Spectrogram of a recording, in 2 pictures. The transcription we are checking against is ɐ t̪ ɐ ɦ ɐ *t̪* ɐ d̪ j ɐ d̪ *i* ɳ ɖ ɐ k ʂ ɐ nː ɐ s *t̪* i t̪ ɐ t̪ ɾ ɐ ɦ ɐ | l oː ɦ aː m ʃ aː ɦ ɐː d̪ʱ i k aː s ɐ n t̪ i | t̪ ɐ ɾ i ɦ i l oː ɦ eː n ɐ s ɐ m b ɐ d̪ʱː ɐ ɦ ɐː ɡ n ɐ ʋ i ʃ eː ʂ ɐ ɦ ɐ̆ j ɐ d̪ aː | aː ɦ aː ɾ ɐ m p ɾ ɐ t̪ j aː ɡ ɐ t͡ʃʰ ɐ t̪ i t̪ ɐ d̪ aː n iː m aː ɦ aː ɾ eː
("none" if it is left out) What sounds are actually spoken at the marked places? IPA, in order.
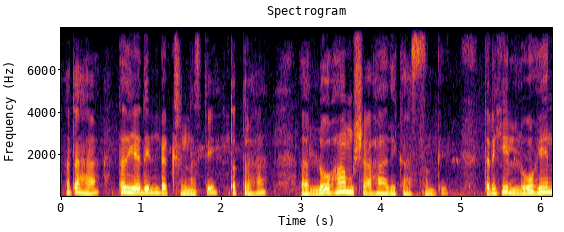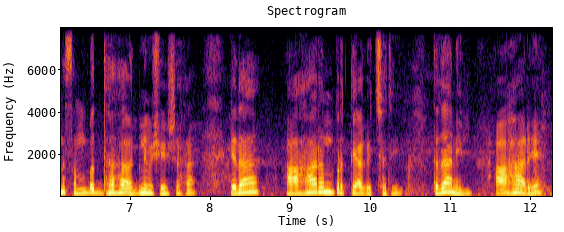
t̪, i, t̪

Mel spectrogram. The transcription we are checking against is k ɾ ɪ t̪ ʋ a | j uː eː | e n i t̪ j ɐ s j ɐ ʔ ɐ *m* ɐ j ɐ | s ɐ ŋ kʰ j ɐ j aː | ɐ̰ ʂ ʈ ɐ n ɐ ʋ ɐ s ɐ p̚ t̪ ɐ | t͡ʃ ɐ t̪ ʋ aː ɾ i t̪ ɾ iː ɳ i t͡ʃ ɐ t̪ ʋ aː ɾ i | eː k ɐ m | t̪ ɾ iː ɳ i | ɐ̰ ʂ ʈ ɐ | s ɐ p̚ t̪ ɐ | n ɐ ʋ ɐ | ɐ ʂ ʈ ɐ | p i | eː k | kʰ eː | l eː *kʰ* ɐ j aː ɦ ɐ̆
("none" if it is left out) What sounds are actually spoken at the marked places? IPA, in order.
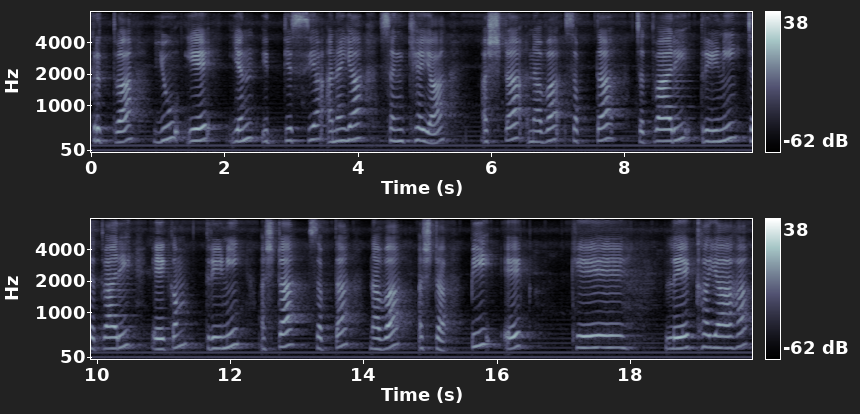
n, kʰ

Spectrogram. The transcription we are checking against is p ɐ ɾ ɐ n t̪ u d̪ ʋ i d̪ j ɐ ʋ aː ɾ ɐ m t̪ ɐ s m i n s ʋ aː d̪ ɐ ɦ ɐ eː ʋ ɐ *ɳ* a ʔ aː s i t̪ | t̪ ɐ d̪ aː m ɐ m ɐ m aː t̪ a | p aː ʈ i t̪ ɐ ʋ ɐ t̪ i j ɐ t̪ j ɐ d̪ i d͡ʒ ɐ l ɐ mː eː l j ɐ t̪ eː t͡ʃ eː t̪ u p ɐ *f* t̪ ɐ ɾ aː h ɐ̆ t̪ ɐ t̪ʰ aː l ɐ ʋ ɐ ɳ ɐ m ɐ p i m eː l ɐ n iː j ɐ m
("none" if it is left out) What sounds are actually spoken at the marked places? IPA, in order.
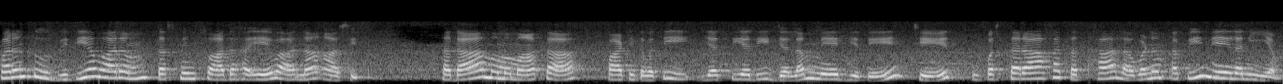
n, s

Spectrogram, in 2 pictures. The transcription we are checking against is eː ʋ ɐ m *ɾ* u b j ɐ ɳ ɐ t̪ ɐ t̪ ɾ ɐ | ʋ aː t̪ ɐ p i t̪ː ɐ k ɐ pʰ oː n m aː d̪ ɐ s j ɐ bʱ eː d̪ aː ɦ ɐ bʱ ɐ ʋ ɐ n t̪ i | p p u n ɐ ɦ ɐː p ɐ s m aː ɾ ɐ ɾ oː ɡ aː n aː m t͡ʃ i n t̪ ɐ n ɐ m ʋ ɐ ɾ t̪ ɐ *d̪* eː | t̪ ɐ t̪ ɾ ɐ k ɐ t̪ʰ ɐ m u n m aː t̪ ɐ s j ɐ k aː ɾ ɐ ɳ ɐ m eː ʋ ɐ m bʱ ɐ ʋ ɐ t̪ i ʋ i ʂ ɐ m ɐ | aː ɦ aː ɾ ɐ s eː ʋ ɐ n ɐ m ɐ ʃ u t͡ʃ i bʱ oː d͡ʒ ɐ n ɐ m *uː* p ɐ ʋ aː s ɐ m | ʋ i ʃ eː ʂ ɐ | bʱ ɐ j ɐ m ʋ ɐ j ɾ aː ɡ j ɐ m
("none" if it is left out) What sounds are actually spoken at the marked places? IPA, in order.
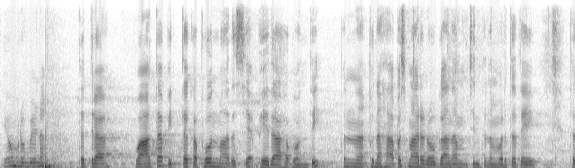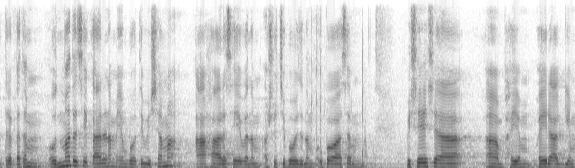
ɾ, t̪, u

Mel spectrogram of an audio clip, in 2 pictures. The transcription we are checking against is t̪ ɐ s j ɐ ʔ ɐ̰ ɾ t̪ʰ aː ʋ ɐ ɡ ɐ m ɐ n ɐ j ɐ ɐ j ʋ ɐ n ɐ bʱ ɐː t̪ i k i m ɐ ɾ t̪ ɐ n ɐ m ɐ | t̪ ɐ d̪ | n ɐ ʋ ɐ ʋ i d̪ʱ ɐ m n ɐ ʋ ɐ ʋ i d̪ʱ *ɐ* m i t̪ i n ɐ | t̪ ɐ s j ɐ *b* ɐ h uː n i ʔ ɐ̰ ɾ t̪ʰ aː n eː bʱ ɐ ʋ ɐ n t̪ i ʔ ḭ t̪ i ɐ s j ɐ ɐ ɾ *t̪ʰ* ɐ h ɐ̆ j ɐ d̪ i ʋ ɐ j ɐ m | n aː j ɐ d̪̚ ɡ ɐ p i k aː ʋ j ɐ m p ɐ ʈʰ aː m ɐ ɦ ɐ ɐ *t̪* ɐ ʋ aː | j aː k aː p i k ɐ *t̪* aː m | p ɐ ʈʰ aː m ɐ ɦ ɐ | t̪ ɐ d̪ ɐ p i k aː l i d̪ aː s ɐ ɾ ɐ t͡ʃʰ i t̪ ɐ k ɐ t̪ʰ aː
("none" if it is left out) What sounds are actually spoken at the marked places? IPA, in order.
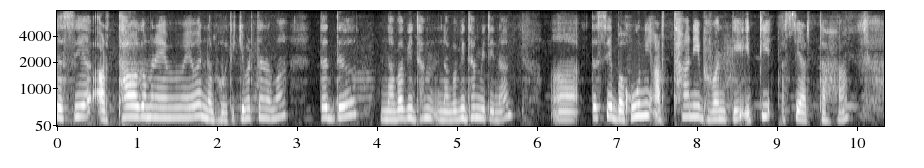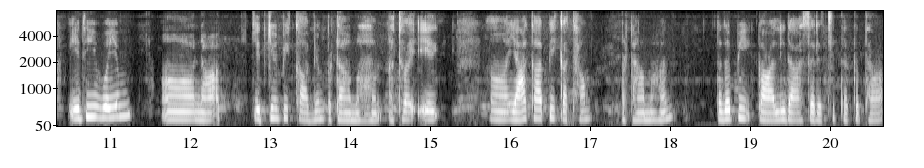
ɐ, b, t̪ʰ, t̪ʰ, t̪ʰ

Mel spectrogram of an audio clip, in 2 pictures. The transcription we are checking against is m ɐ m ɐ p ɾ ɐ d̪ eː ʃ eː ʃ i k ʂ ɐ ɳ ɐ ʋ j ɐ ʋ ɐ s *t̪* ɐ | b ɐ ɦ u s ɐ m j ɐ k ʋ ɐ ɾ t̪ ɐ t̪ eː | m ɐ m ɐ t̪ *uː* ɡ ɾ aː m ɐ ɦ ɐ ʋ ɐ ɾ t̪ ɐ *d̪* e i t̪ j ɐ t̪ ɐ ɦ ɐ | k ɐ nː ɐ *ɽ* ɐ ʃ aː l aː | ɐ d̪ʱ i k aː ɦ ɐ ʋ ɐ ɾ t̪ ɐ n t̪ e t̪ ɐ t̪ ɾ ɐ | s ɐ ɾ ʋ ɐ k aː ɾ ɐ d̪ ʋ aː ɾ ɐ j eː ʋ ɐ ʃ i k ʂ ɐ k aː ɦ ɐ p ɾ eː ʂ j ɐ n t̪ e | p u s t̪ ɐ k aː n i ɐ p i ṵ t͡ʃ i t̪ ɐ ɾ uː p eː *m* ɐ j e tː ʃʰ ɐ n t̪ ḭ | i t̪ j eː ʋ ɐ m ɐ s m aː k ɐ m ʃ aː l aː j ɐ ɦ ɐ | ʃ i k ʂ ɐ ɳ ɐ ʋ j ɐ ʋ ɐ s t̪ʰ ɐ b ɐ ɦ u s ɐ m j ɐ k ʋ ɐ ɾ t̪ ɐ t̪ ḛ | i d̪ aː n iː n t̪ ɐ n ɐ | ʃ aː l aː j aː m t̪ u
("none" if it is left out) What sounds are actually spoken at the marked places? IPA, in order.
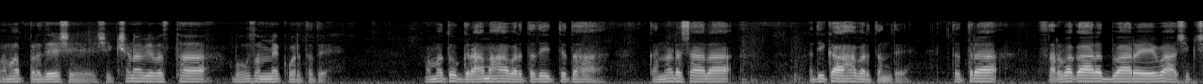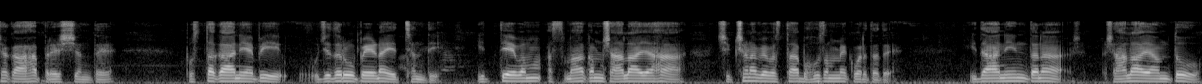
t̪ʰ, u, t̪, ɽ, ɳ

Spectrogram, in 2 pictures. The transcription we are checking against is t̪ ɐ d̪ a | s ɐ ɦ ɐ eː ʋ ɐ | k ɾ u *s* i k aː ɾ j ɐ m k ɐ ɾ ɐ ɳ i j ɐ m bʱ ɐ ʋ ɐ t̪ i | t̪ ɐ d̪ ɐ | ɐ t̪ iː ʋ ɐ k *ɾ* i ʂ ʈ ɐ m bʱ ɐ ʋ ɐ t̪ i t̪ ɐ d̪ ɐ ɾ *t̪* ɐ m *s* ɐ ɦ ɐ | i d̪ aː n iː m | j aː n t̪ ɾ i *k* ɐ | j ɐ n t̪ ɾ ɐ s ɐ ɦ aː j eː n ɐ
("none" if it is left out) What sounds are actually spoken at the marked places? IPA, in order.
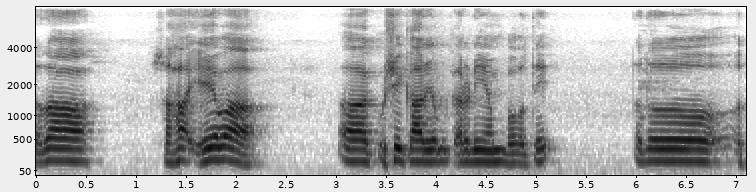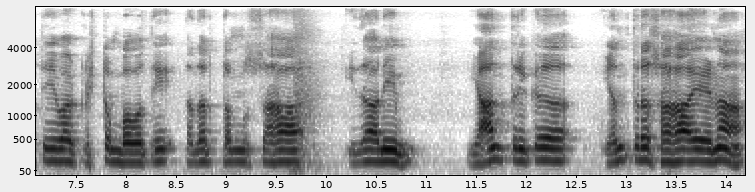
ʂ, ɾ, t̪ʰ, s, k

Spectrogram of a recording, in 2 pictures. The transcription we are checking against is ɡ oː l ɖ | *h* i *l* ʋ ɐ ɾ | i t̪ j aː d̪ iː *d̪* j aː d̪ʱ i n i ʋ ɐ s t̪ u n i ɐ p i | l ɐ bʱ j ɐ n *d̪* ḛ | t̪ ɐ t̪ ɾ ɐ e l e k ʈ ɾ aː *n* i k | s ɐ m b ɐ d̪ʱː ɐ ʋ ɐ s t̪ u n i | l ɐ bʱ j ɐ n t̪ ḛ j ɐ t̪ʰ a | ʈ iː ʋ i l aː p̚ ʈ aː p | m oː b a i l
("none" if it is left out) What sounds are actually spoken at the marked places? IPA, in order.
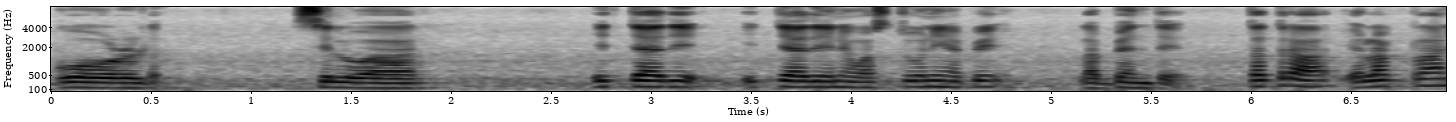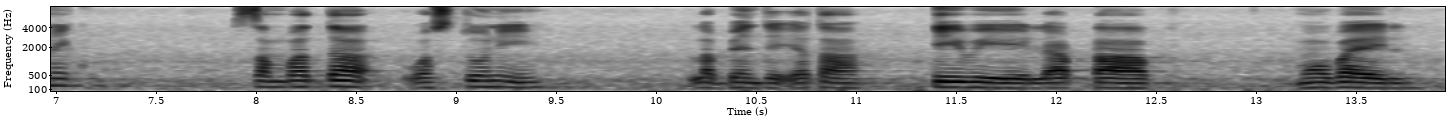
s, l, t̪, t̪, n

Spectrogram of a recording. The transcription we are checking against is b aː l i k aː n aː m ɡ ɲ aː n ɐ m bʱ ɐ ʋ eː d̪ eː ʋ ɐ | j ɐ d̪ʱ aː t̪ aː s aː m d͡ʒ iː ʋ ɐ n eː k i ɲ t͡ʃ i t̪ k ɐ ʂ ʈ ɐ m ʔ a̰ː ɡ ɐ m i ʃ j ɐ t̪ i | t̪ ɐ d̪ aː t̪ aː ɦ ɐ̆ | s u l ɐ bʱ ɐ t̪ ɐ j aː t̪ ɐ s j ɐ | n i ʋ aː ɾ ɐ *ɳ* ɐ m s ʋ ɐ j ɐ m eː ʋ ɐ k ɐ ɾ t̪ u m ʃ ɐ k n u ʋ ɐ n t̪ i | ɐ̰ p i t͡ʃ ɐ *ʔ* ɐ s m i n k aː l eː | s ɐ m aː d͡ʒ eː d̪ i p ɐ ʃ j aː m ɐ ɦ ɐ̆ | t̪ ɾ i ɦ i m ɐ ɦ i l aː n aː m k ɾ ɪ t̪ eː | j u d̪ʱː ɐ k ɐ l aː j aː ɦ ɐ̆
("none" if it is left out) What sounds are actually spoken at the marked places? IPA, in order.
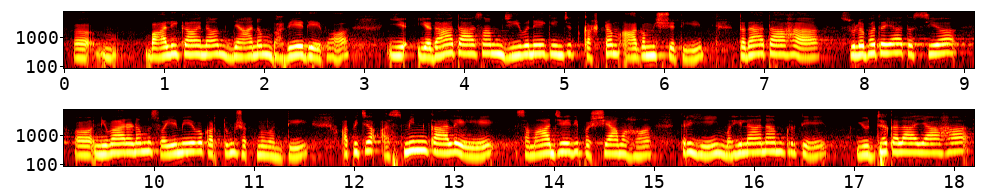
ɳ, ʔ

